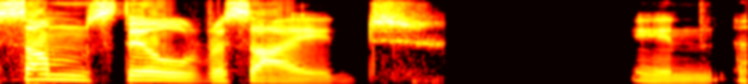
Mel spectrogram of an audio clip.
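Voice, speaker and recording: A man uses a put-on character voice at a medium pitch. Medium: actual play. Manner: solemn, archaic and formal.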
